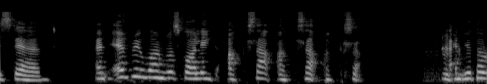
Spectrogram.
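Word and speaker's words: Agassaim: It may be spelled Agasim, but it's pronounced as Aksa.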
